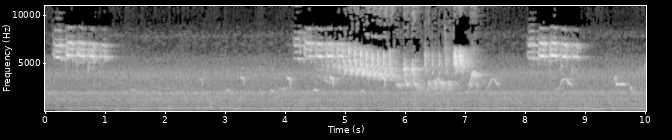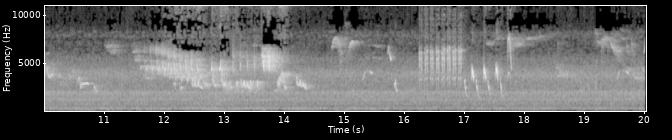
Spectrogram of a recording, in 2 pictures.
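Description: Birds chirping in several bursts of rapid, high trills and short calls, over a steady background hiss.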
